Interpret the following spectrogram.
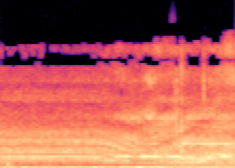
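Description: Steady hum of a small electric motor with a thin, constant high whine, holding level without change.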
